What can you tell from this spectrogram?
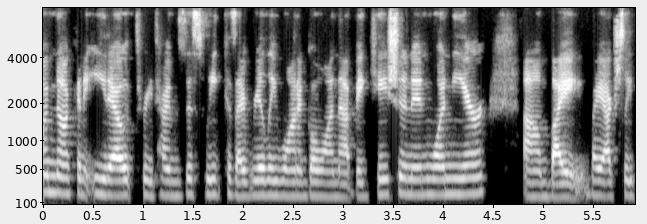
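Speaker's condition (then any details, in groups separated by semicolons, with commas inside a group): No condition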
